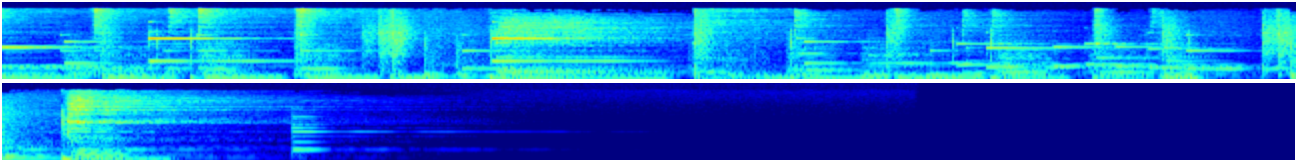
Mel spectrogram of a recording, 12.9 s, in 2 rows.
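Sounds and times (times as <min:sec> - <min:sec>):
swing combo playing: 0:00.0 - 0:08.1.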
